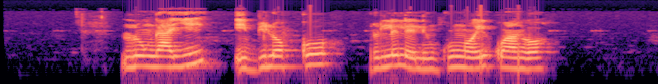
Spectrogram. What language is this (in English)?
Mpiemo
